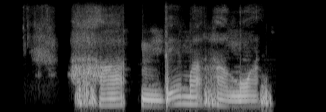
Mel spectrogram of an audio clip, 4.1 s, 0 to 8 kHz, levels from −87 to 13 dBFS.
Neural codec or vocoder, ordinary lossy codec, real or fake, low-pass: none; Opus, 32 kbps; real; 7.2 kHz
